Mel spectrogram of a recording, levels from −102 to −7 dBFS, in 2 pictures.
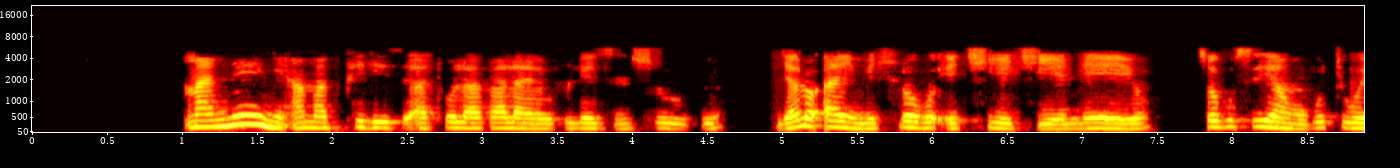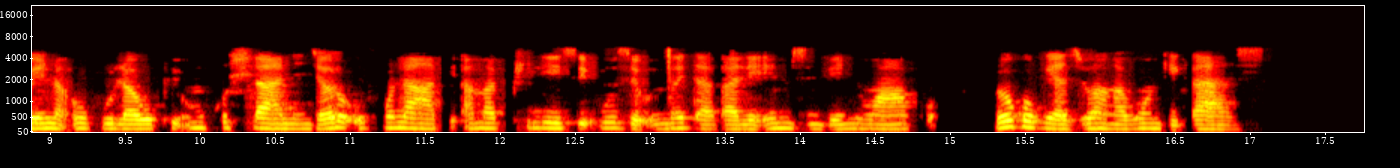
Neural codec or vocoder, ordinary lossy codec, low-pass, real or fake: vocoder, 44.1 kHz, 128 mel bands every 512 samples, BigVGAN v2; AAC, 32 kbps; 5.4 kHz; fake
